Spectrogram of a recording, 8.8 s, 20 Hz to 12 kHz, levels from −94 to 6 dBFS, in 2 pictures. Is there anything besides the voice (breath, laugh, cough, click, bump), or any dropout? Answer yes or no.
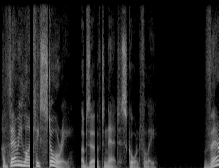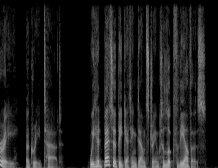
yes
